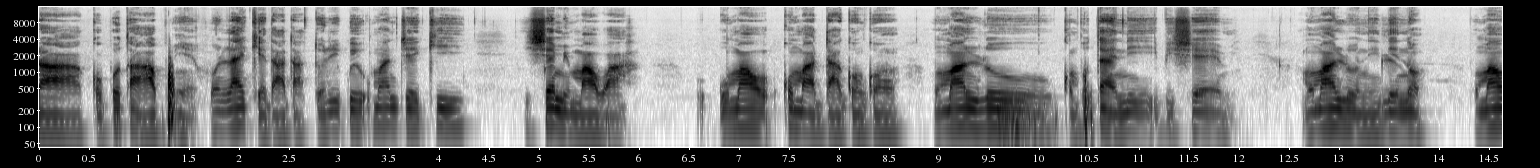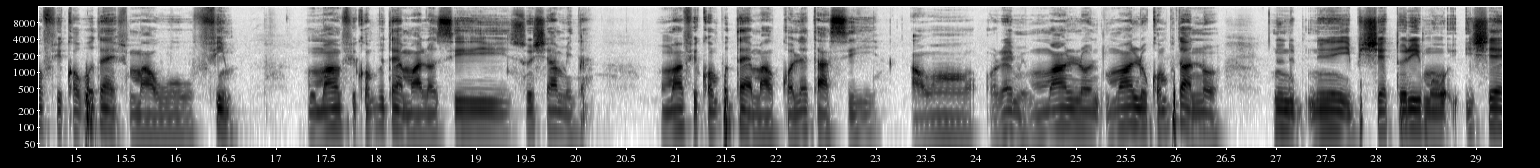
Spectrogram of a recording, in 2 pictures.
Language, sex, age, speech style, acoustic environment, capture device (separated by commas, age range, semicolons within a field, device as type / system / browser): Yoruba, male, 18-24, stressed, nature, mobile / Linux / Chrome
